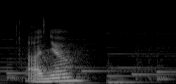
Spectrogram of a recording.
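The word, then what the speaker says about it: 안녕: Anyong. Perfect. An is the first syllable and nyong is the second together.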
